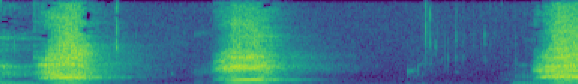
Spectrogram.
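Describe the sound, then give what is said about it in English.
A dog gives three loud, raspy bark-like coughs. The first two come in quick succession, and the third follows after a short pause. No one speaks. “There it is. It's a coughing dog.”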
